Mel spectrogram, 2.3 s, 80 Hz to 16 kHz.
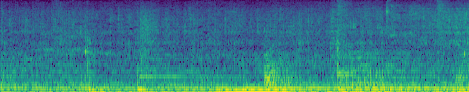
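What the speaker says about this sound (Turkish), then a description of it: "2 yemek kaşığı dolu dolu un, aynı beşamel yapar gibi kavurarak işe başlıyorum" Two heaping tablespoons of flour toast and get stirred in a pan, as for a béchamel, giving a steady, close, soft sizzle with faint scraping and no talking.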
